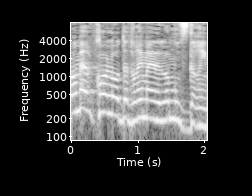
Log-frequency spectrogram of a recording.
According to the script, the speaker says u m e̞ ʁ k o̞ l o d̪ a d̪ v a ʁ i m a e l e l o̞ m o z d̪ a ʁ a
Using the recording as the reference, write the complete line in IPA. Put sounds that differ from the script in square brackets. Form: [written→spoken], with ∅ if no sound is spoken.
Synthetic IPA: [u→o] m e̞ ʁ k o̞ l o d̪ a d̪ v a ʁ i m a e l e l o̞ m [o→u] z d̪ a ʁ [a→i]

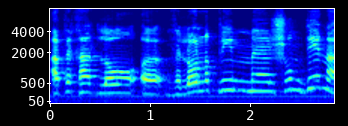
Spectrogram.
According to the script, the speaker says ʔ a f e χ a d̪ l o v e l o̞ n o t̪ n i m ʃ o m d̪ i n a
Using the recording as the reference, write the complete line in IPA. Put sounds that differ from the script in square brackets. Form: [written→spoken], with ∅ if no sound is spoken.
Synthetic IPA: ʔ a f e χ a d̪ l o v e l o̞ n o t̪ n i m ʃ [o→u] m d̪ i n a

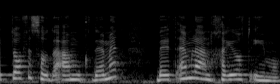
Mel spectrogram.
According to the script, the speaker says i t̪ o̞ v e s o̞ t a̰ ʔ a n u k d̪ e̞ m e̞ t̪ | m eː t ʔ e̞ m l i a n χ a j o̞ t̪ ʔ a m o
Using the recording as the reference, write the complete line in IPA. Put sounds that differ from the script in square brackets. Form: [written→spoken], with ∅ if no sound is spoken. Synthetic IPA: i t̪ o̞ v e s o̞ [t→d] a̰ ʔ a [n→m] u k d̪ e̞ m e̞ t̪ | [m→b] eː t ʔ e̞ m l [i→e] a n χ a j o̞ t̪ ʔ [a→i] m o

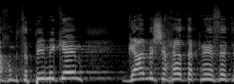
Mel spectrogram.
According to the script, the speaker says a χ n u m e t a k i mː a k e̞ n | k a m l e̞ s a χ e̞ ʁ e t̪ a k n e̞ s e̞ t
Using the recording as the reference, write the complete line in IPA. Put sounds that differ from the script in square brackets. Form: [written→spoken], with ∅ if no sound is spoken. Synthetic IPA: a χ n u m e [t→t͡s] a [k→p] i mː [a→i] k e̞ [n→m] | [k→ɡ] a m l e̞ [s→ʃ] a χ e̞ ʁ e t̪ a k n e̞ s e̞ t

